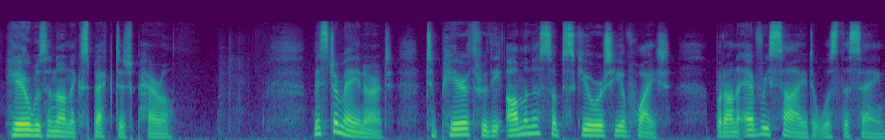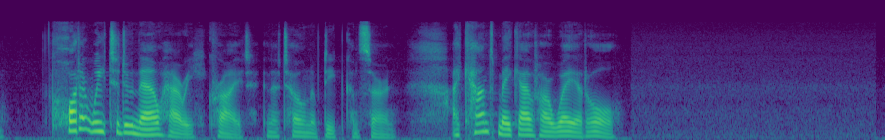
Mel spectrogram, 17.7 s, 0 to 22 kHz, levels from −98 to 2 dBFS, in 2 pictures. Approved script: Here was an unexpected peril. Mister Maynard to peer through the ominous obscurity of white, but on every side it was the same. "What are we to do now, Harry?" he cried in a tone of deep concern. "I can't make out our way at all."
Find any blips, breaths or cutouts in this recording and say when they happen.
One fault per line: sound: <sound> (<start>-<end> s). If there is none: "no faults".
no faults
